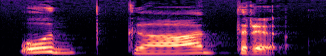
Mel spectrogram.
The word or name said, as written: Udgata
